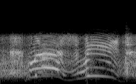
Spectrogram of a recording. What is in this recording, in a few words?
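Russian aircraft destroyed mood high, speech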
